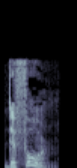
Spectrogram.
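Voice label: "difform", en, British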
